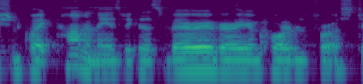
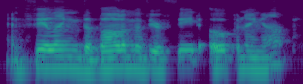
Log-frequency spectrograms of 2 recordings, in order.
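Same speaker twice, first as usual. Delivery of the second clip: calm, unhurried meditation guide; grounding meditation. Acted. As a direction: lead them gently through the breath and body. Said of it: "we're gonna start off with a grounding meditation".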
